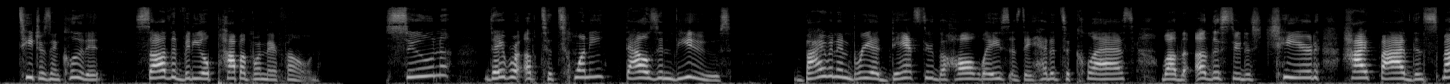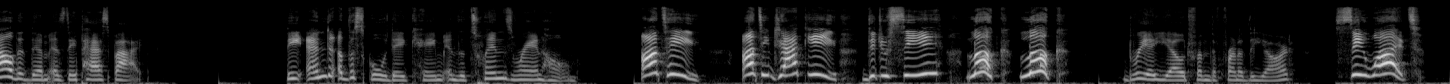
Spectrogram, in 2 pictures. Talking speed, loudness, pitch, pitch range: 155 wpm, -21 LUFS, 260 Hz, 215-320 Hz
